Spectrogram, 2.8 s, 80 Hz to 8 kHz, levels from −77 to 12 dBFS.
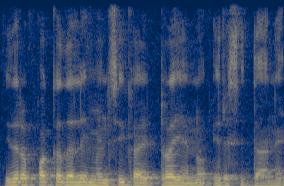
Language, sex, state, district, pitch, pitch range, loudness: Kannada, male, Karnataka, Koppal, 120 Hz, 110-130 Hz, -15 LUFS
